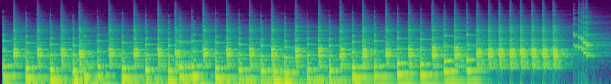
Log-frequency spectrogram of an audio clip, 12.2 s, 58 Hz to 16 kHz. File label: Pizzimba, Roland JD-990; Factory Patches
